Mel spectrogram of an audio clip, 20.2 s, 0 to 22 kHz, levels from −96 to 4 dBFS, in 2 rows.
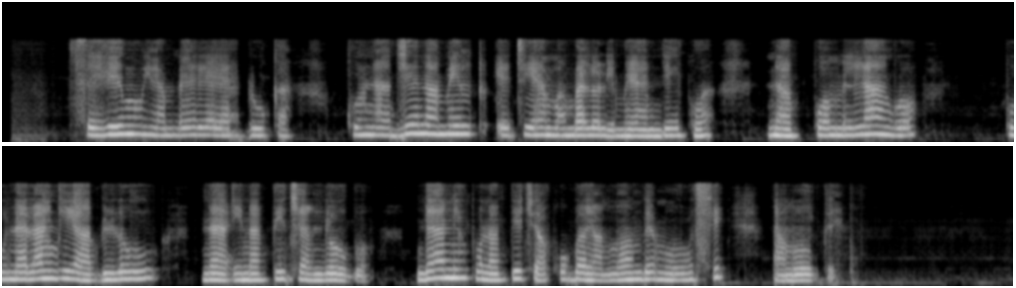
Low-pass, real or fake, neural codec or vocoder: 7.2 kHz; fake; codec, 16 kHz in and 24 kHz out, 0.6 kbps, FireRedTTS-2 codec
